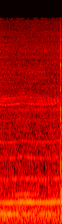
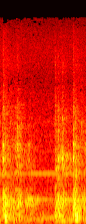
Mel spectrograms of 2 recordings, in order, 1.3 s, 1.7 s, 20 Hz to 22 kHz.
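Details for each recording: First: 2014 GMC Terrain, wipers stopped working while the motor still ran, after broken wiper linkage replaced and old motor reinstalled, tested with key on and engine off: steady even motor hum with light sweep noises, no grinding or clunking; normal operation. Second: 2014 GMC Terrain wiper motor: electric whir in repeating bursts about every 1.5 seconds with no arm movement; motor works but linkage broke apart, fixed by replacing linkage and reusing motor.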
